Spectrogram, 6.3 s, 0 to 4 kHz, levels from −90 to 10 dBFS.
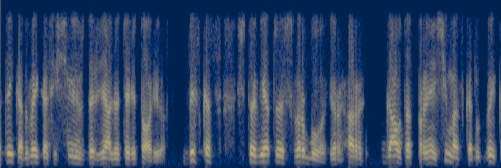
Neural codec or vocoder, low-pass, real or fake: none; 3.6 kHz; real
